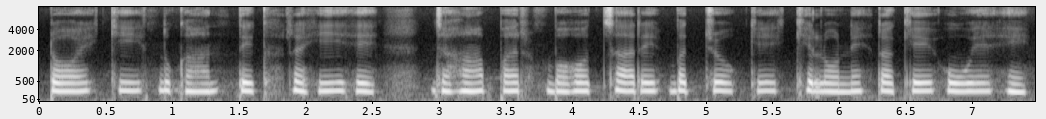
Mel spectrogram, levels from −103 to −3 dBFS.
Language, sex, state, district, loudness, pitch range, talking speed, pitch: Hindi, female, Madhya Pradesh, Bhopal, -17 LUFS, 225-230 Hz, 130 wpm, 230 Hz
